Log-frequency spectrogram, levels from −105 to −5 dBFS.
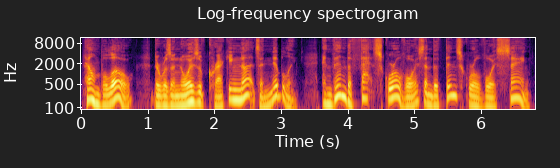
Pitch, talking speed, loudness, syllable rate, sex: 140 Hz, 200 wpm, -18 LUFS, 5.3 syllables/s, male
